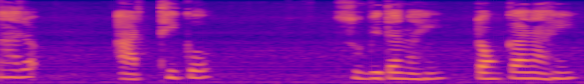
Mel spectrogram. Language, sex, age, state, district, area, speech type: Odia, female, 18-30, Odisha, Balasore, rural, spontaneous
